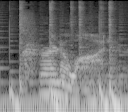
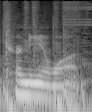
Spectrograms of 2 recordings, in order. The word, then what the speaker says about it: Kurniawan: How do you say it? Ruby Kurnawan. Kurnawan. Kurniawan. Rudy Kurniawan. Okay.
